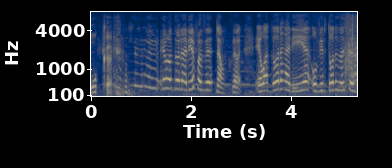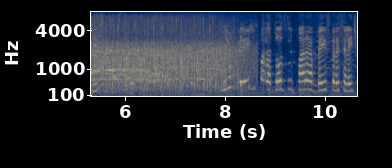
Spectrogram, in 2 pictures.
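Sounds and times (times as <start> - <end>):
speech: 0.0 - 6.4, 8.0 - 10.6
crowd applause: 5.1 - 8.6.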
